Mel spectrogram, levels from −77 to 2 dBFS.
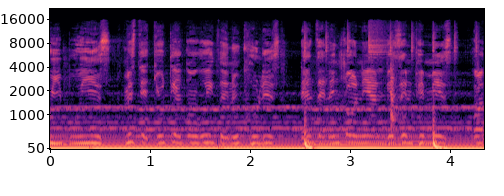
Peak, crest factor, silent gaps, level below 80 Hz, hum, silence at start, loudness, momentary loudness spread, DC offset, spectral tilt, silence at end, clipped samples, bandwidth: -2 dBFS; 12 dB; none; -14 dBFS; none; 0 s; -18 LUFS; 3 LU; under 0.1%; -4.5 dB/octave; 0 s; under 0.1%; 15.5 kHz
